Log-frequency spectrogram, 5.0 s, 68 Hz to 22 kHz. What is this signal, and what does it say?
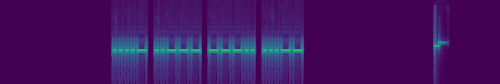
Morse code, heard as a keyed tone, about 40 wpm, 700 Hz. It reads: 4283
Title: Common Cut Numbers - 4-Digit 40wpm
